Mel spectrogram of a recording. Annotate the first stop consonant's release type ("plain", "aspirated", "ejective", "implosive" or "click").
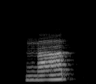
plain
